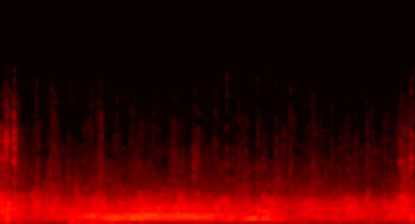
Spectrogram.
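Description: Audience at a jazz orchestra concert applauds a musician with a dense, steady wash of clapping that holds evenly for the whole stretch, with faint whistles or cheers rising over it.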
